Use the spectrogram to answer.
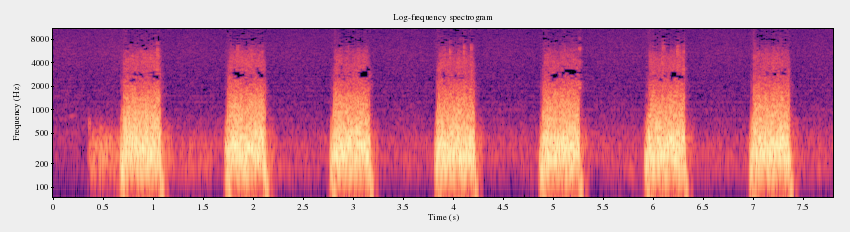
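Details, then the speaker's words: Harsh, rough systolic murmur filling each beat at about 58/min, contrasted with the blowing murmur of mitral incompetence. "وعشان نقدر نابريشيت الكواليتي دي كويس تعالوا نسمع مثال من هارش ميرمر يعني فيها خروشه."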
